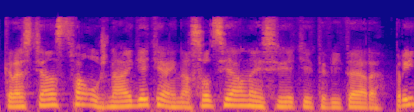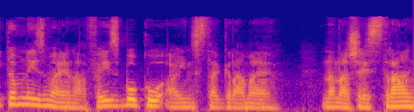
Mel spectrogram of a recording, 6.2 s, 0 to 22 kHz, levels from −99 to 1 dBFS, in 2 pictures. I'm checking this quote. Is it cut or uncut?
uncut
